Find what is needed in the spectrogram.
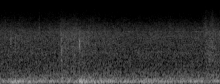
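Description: A steady low rumble under an even hiss, with no distinct strikes or claps.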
